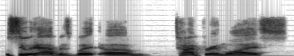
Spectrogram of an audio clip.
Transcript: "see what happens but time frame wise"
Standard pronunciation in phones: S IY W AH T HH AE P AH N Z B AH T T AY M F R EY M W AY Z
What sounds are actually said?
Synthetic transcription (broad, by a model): S IY W AH T HH AE P AH N Z B AH T T AY M F R EY M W AY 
